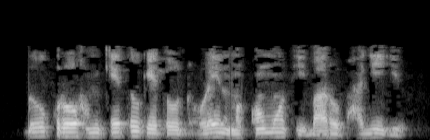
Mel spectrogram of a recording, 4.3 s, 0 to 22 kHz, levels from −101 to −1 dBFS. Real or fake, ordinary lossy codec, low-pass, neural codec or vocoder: fake; MP3, 24 kbps; 7.2 kHz; codec, 16 kHz, 6 kbps, DAC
